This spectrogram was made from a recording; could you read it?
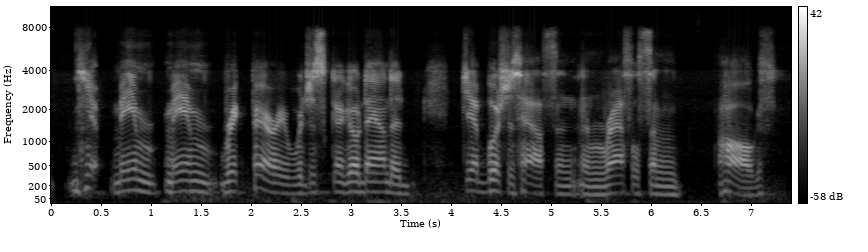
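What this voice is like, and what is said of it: Put-on American cowboy accent. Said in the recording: “can you do a more American accent? ... Can you do the rest of the podcast with an American accent? ... It's the cowboy.”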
